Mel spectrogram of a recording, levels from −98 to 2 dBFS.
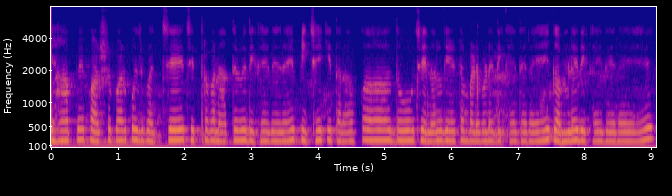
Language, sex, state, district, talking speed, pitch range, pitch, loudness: Hindi, female, Bihar, East Champaran, 190 wpm, 195-210 Hz, 205 Hz, -36 LUFS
